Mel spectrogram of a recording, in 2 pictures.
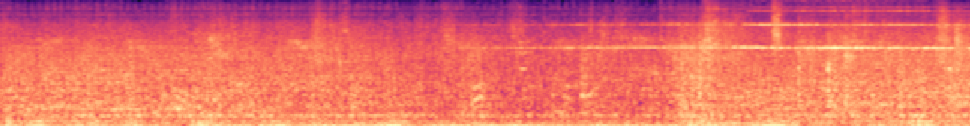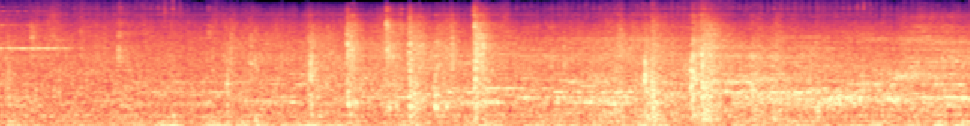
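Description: Wind buffeting an action-camera microphone on a moving bicycle, a steady low rumble. From about two-thirds of the way in comes a run of clicks and rattles as the bike rolls over paving tiles.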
